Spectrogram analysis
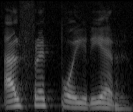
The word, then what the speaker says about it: Alfred Poirier: teólogo cuyo nombre es Alfred Poirier. Es un nombre francés que lo estoy pronunciando en español, Alfred Poirier.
